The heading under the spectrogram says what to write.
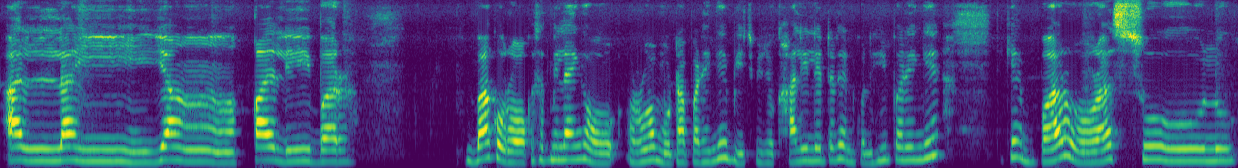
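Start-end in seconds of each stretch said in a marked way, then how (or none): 0.0-3.5 slow, drawn tajweed recitation; measured Quranic recitation. Shown as a demonstration. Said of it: "लन नहीं पढ़ना है, गुन्ना करना है". 10.2-12.3 रसूलु with the सू held long and लु short; slow recitation of रसूलु; drawn-out su. Shown as a demonstration. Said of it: "सीन को खींचना है सू".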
